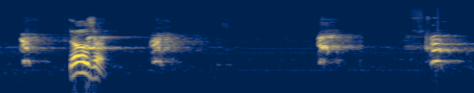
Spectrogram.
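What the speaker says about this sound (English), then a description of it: "He's so excited about a squirrel. He's a hunting dog." A hunting dog, excited by a squirrel, gives several loud, close barks and yips in separate bursts with quiet gaps between them.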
